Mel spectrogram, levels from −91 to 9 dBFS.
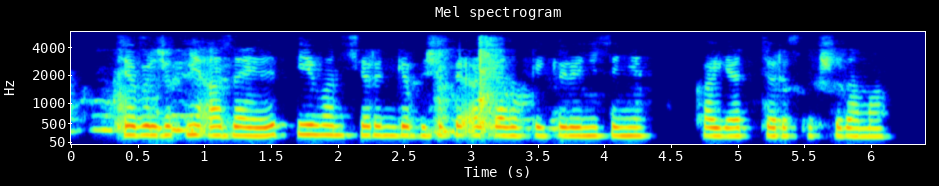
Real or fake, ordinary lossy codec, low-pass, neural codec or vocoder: fake; AAC, 32 kbps; 5.4 kHz; codec, 16 kHz, 4 kbps, FreqCodec, larger model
